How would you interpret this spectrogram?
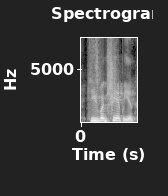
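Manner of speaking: normal talking voice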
